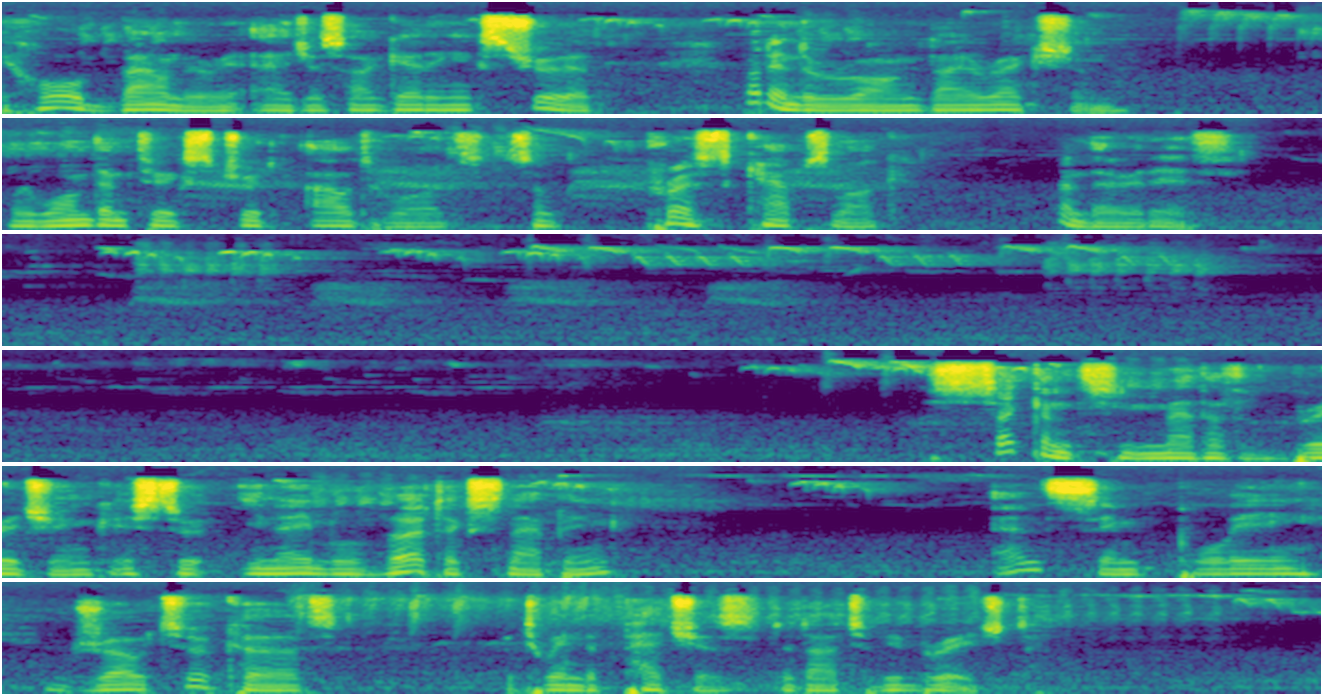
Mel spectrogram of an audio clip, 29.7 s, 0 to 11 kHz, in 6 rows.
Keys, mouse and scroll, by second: 9.9 Caps_Lock.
